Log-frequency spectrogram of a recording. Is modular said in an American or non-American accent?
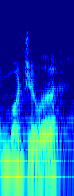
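non-American. It is said in a non-American accent. "Do I say modular in a weird way? I suppose I do"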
